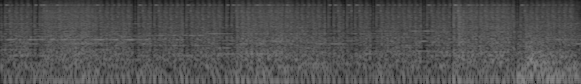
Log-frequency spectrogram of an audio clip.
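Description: Steady crackling gunfire from units fighting in the Supreme Ruler Ultimate strategy video game, rapid overlapping shots that run without a break at a moderate level, with a few louder bursts toward the end.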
